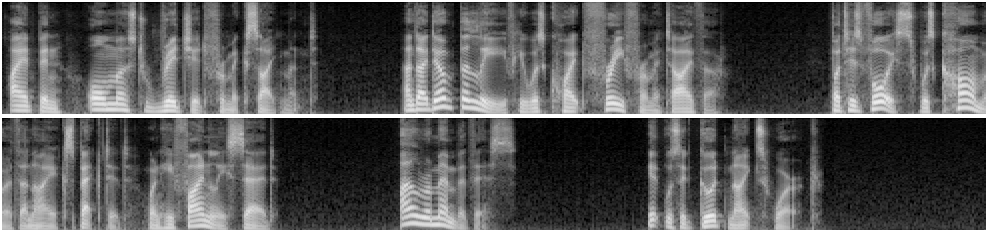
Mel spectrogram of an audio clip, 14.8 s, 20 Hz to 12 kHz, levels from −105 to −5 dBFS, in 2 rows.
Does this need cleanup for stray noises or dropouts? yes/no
no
